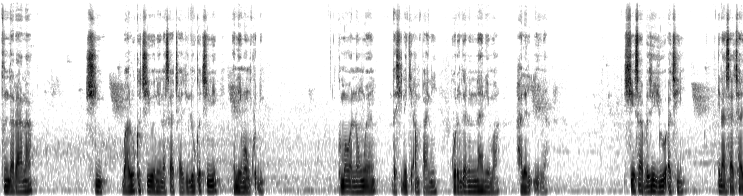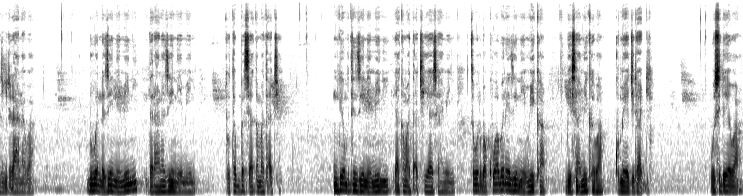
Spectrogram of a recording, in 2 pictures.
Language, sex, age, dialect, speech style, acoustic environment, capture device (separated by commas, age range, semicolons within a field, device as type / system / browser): Hausa, male, 18-24, Nigeria - Nigerian Standard, happy; focused, nature, mobile / Linux / Chrome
